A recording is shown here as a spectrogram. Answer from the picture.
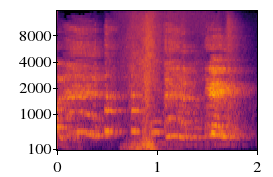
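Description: A man chuckling and laughing, with some talk.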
